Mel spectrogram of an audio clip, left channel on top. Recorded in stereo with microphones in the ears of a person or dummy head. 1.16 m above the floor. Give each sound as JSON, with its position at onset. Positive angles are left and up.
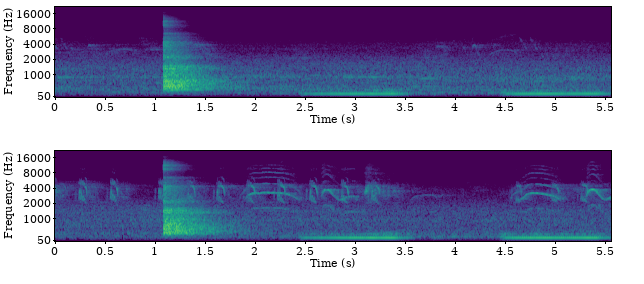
{"t": 1.1, "sound": "a clap", "side_deg": 15, "distance_m": 3.0}
{"t": 2.4, "sound": "a phone buzzing", "side_deg": -35, "distance_m": 0.5}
